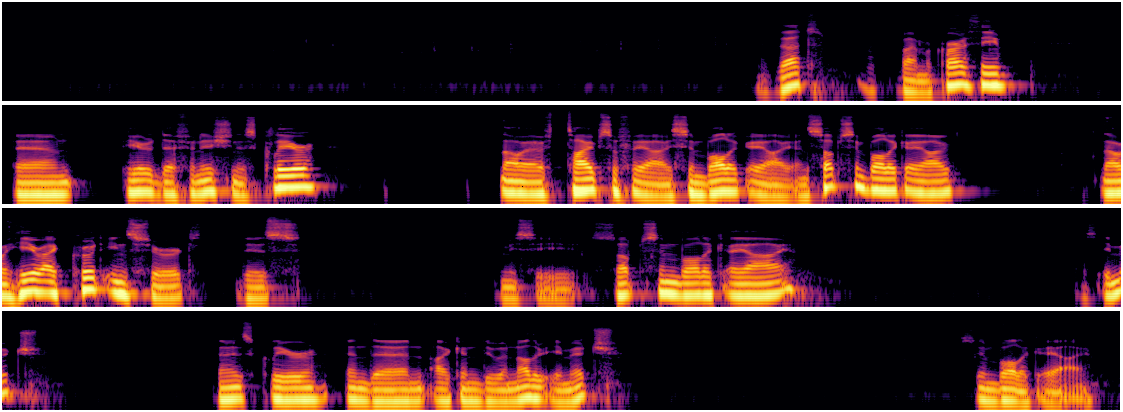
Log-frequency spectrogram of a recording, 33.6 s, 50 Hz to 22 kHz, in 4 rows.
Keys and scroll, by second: 1.2 Right, 1.7 Right, 1.9 Right, 2.0-5.2 typing, 20.5-21.8 typing, 31.0-32.6 typing.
